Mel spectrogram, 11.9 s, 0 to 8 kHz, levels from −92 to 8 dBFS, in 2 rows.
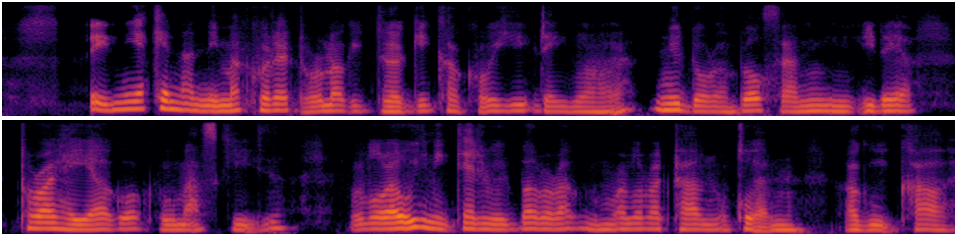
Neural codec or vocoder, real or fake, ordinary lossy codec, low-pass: codec, 16 kHz in and 24 kHz out, 0.4 kbps, LongCat-Audio-Codec, four codebook decoder; fake; none; 7.2 kHz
